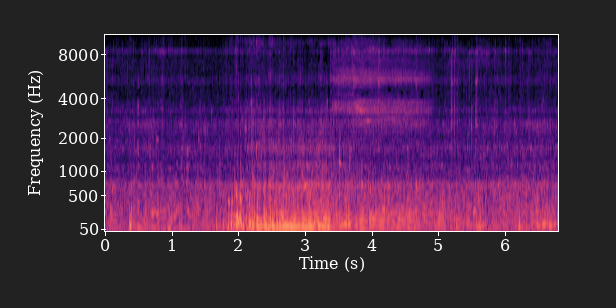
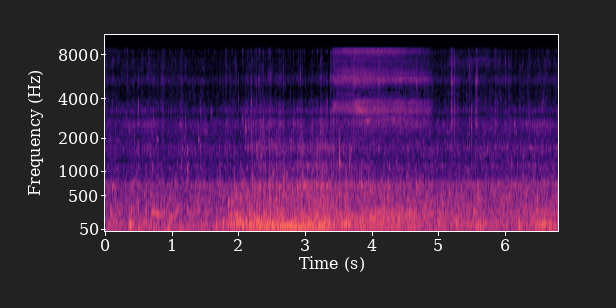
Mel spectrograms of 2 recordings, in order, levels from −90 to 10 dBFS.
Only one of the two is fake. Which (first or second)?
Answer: first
